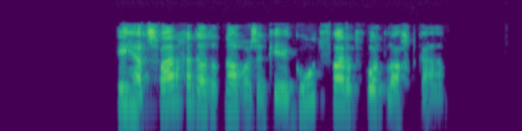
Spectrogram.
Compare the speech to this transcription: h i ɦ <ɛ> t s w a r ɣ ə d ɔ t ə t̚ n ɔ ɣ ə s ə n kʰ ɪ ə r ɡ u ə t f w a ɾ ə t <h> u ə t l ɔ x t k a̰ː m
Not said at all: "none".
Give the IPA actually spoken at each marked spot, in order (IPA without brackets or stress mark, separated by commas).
a, f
